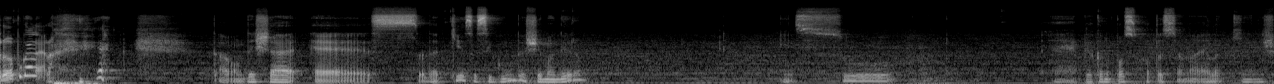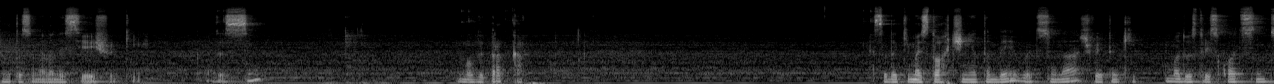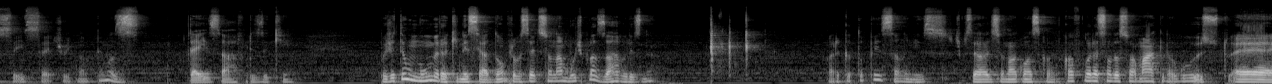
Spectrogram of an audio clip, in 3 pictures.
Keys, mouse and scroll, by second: 5.5-8.6 drag, 9.9-10.8 drag, 12.0 right click, 12.3 r, 15.8 g, 17.7-20.8 drag.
